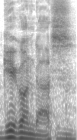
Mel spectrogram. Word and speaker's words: Gigondas: So, well, so it turns out that these are pretty good, and we'll now, how did you pronounce Gigondas? – Gigondas. – Gigondas. – Gigondas. – Gigondas. Yeah. Okay, I'll remember that.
